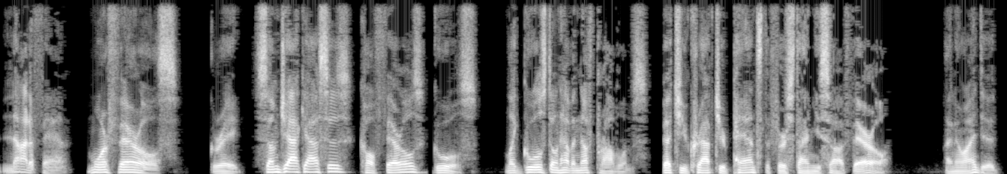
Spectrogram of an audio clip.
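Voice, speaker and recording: A man's voice: on the low side, animated, slow pace, no echo, clean studio sound, exaggerated voice. A man voicing a wisecracking, guarded undercover agent companion in a video game, with a wry, sarcastic, flippant delivery.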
